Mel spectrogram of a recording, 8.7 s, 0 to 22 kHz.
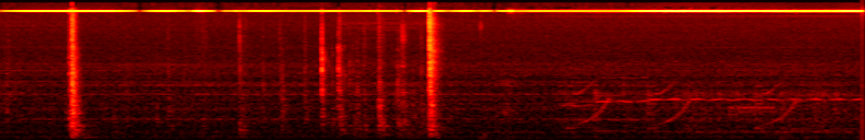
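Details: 1990 GE 2-head mono VHS VCR, heads and mechanisms cleaned, starting a recorded tape: sharp clicks and clunks as the tape loads, then rising motor whirs settling into a steady run. Normal tape loading and playback start.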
